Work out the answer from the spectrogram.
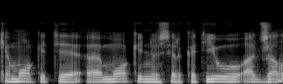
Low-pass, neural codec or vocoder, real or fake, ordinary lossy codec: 7.2 kHz; none; real; AAC, 48 kbps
